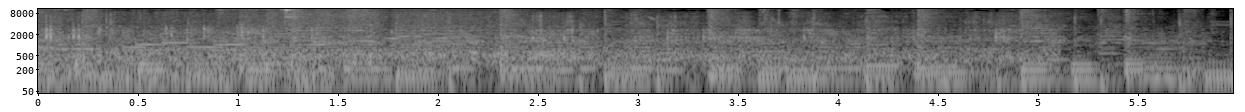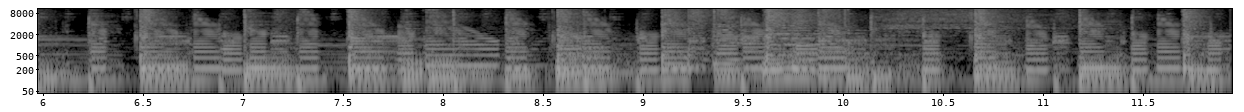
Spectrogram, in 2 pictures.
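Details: Upbeat instrumental music with rhythmic percussion fills the recording, and no animal voice can be picked out.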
